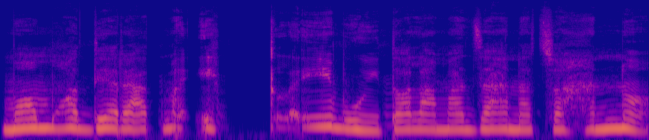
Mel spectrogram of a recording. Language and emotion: Nepali, fearful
